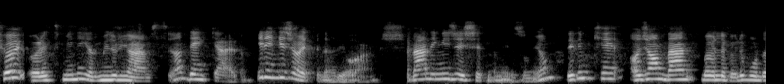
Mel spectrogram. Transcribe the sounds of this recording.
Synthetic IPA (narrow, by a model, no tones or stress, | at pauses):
cʰøjøːɾɛt̪menijad̪amyd̪yɾjæɾmisḭnad̪ɛɲc̚ɟæ̰lʲd̪ḭmbiɾiɲɟid͡ʒø̞ːɾɛt̪menḭa̰ɾḭjo̞̰lˠa̰ɾmɯ̥ʃbænd̪ɛiɲɟid͡ʒɛiʃlʲɛt̪mḛmḛyzunujomd̪e̞d̪imcʰɪad͡ʒambænbø̞jlʲɛbø̞jlʲɛbuɾd̪a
